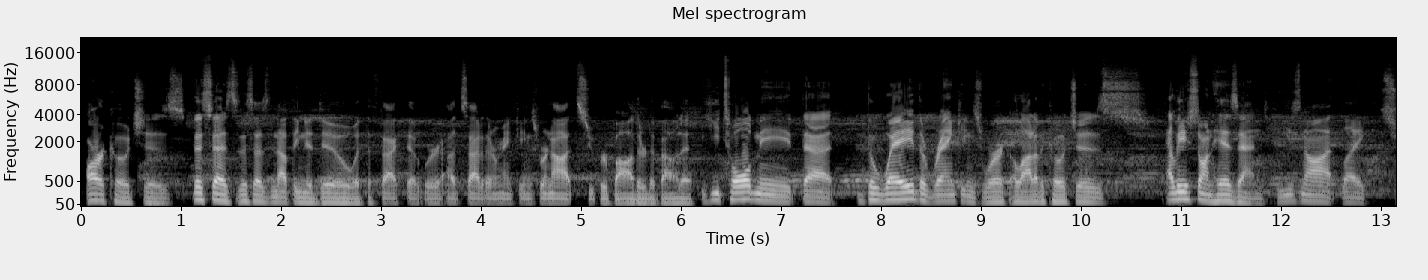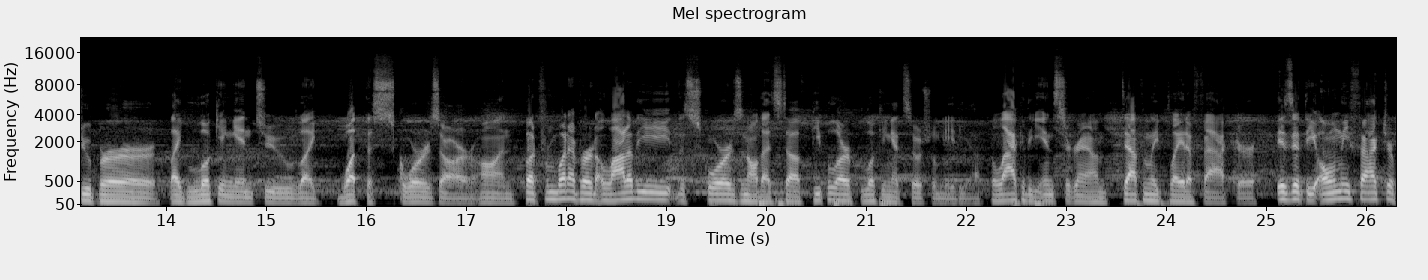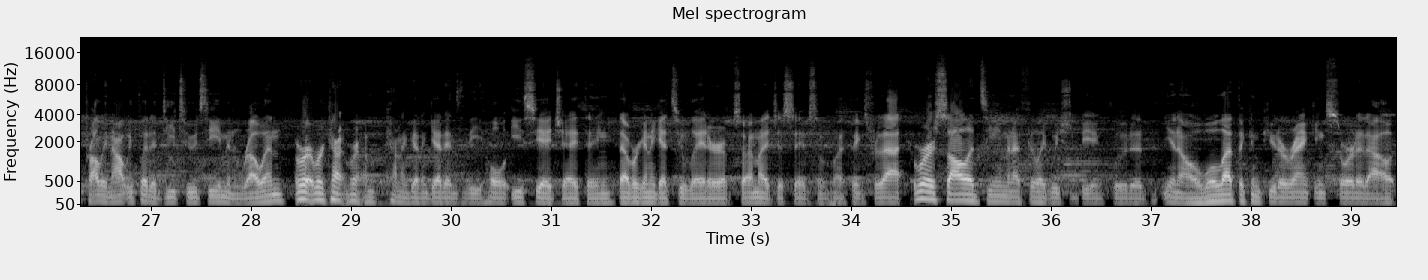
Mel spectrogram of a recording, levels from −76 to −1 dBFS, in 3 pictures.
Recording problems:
echo of what is said; noticeable; throughout; 500 ms later, 15 dB below the speech

